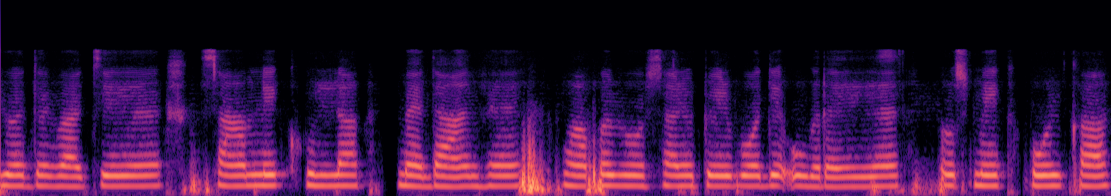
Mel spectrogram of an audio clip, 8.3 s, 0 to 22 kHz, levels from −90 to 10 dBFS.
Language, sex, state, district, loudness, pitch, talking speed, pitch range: Hindi, female, Haryana, Rohtak, -20 LUFS, 210 Hz, 135 wpm, 210-215 Hz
